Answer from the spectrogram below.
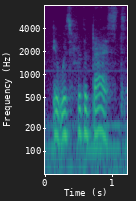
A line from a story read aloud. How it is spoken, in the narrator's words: Sam whispers towards the floor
